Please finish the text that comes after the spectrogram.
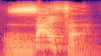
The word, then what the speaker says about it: Seife: But sometimes, and mainly when the S is in the beginning of the word, it will be pronounced as a Z sound. For instance, in Seife, Seife, which is soap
